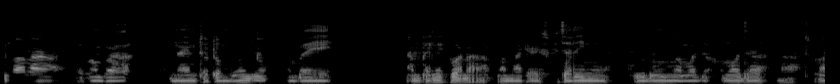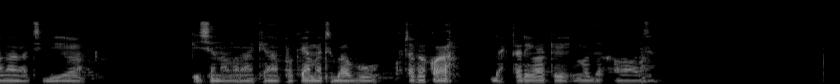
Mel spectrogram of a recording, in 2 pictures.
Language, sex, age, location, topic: Swahili, male, 18-24, Kisumu, health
